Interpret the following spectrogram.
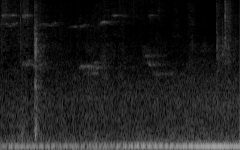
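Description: A steady low rumble that grows louder toward the end, with a few faint bird chirps over it.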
